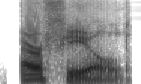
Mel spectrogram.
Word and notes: airfield: American English

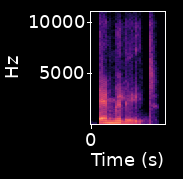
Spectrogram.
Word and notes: emulate: Indian

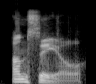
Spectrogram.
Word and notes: unseal: British English

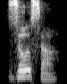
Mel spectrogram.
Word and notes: Xhosa: Indian

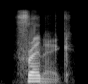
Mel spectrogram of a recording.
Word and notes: phrenic: British English

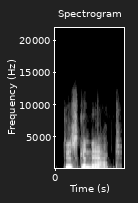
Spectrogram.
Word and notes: disconnect: American English

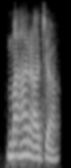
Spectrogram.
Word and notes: maharaja: Indian

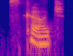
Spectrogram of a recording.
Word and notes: scourge: Indian

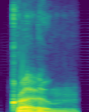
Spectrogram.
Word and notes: chrome: British English

